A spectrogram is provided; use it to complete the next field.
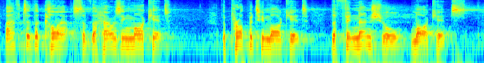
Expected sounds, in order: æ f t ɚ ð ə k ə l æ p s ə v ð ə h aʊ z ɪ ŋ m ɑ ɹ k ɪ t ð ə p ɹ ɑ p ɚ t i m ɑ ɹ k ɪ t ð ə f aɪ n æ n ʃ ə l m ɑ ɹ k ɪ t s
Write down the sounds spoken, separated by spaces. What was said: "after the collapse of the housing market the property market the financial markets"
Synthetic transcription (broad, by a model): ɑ f t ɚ ð ə k ə l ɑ p s ə v ð ə h aʊ z ɪ ŋ m ɑ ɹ k ɪ t ð ə p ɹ ɑ p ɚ t i m ɑ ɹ k ɪ t ð ə f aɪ n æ n ʃ ə l m ɑ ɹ k ɪ t s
